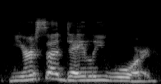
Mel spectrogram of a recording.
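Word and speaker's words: Yrsa Daley-Ward: Yrsa Daley Ward, and it's spelled Y-R-S-A.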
